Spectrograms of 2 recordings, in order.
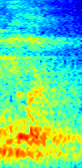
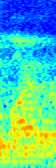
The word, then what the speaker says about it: Nealer: I think I called you a Myler and said, hey, what a great sport. You know, someone with the last name Myler.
